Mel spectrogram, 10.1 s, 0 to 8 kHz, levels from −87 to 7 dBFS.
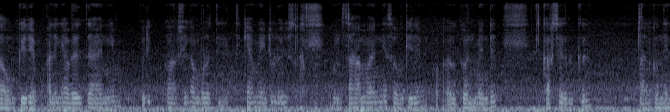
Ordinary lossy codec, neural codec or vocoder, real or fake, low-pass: none; vocoder, 44.1 kHz, 80 mel bands, Vocos; fake; 7.2 kHz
